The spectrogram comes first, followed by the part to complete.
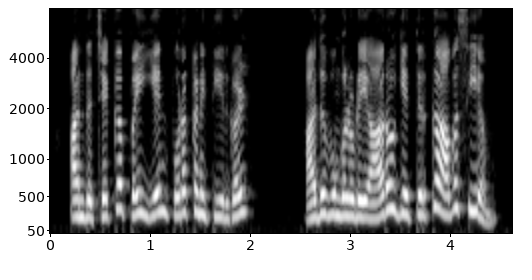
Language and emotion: Tamil, angry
